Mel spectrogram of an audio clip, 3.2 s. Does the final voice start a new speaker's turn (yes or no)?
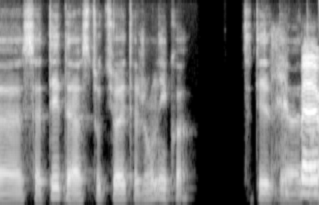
yes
